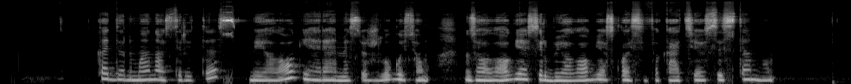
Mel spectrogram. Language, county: Lithuanian, Kaunas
